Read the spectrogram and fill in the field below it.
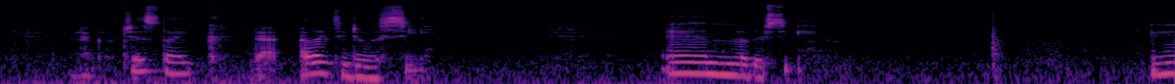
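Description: A makeup brush brushes softly against skin.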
